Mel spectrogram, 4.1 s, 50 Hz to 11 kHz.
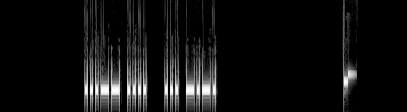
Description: Morse code, heard as a keyed tone, about 44 wpm, 700 Hz. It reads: 3H SC
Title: Winter Field Day Exchanges 45wpm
